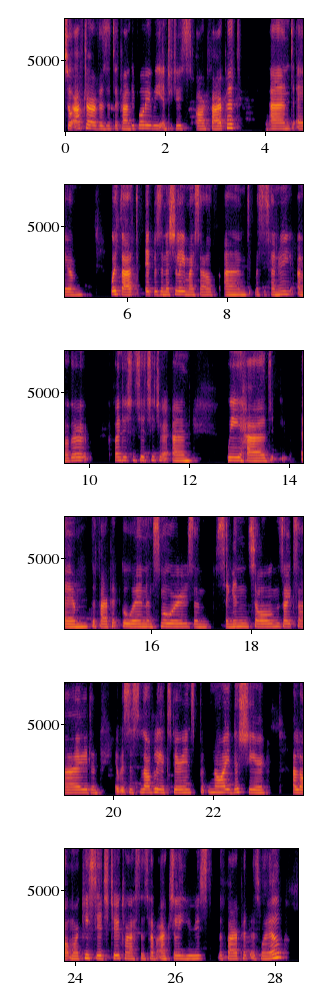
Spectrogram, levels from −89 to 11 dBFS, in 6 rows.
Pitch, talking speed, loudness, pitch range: 215 Hz, 140 wpm, -23 LUFS, 205-225 Hz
